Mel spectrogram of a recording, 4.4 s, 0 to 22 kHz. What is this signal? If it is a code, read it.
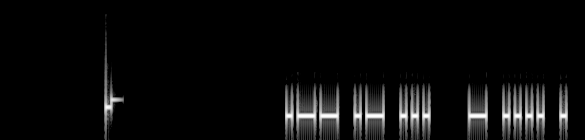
Morse code, heard as a keyed tone, about 28 wpm, 700 Hz. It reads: WAS THE
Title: Sets of 2 Words 28wpm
